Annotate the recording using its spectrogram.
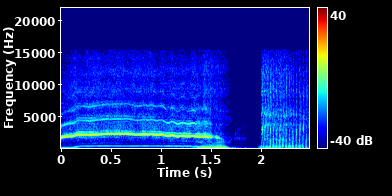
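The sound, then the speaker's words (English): A man's voice imitates a horse whinny with one loud, sustained high-pitched call that rises, holds and drops away, followed after a brief pause by a breathy, snorting burst. “Actually, all I did was mimic them, but they responded. For instance, a horse.”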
